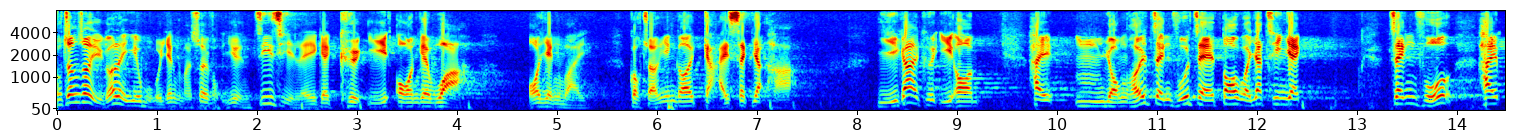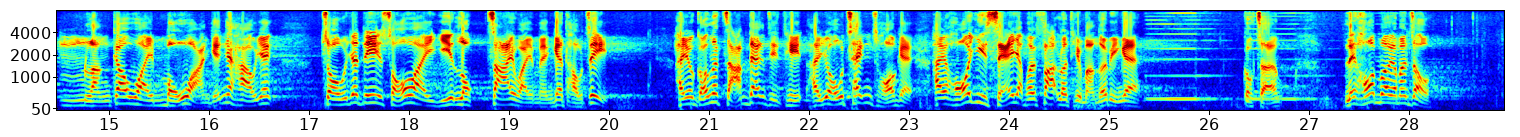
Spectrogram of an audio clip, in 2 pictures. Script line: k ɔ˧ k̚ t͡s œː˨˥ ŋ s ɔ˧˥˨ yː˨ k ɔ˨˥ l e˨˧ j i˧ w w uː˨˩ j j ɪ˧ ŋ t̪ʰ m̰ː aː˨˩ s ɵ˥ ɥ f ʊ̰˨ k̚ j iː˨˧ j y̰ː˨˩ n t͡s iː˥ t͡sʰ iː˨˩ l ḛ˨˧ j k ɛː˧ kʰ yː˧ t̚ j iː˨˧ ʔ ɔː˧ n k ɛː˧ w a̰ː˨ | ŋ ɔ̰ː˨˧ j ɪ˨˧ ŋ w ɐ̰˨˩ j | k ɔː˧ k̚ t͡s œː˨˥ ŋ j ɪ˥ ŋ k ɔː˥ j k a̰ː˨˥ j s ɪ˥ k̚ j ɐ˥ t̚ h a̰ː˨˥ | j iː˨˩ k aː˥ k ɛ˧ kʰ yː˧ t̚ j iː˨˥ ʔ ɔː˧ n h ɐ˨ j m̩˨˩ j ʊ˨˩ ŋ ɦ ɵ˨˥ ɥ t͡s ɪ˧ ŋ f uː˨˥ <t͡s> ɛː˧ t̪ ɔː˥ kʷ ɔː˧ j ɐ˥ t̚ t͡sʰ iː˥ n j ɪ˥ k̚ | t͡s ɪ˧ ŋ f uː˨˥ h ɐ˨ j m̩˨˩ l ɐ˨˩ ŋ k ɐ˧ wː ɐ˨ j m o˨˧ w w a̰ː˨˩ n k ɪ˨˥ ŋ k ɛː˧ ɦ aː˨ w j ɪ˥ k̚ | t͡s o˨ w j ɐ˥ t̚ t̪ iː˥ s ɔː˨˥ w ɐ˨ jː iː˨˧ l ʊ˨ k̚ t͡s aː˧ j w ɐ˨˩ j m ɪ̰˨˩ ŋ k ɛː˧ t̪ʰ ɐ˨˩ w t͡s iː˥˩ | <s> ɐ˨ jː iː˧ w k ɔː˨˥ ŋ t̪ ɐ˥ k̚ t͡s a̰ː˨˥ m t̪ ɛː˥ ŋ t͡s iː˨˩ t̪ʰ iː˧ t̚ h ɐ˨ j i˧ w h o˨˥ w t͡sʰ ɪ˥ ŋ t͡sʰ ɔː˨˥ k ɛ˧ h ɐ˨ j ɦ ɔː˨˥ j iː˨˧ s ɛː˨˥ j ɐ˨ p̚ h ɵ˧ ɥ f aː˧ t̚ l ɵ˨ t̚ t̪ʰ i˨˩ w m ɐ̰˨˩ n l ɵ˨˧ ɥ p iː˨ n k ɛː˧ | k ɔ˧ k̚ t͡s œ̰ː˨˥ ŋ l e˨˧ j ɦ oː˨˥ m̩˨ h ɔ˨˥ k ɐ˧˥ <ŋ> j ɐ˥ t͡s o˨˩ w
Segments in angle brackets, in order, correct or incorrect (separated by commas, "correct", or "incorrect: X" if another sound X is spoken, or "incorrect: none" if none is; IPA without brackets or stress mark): correct, incorrect: h, incorrect: m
